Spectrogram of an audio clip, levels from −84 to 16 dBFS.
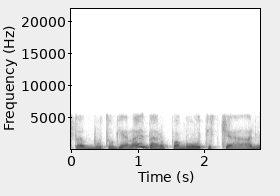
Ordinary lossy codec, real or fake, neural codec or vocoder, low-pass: Opus, 16 kbps; real; none; 5.4 kHz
